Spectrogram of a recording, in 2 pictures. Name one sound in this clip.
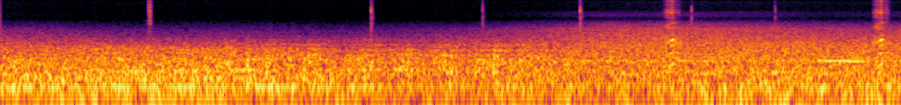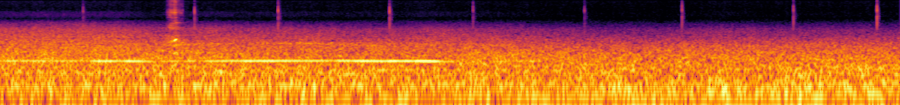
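Hands grab a metal bar overhead in soft, regular clicks.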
